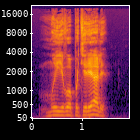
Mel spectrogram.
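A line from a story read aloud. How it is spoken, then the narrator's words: Sudden exclamation. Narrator (Russian): Вдруг Немаркетинг воскликнул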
